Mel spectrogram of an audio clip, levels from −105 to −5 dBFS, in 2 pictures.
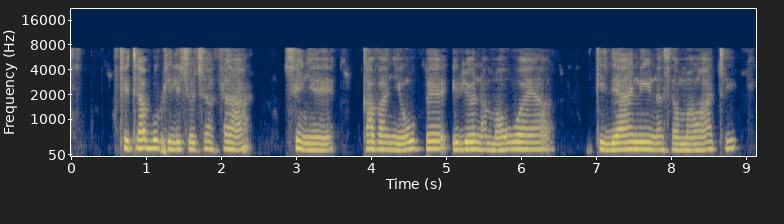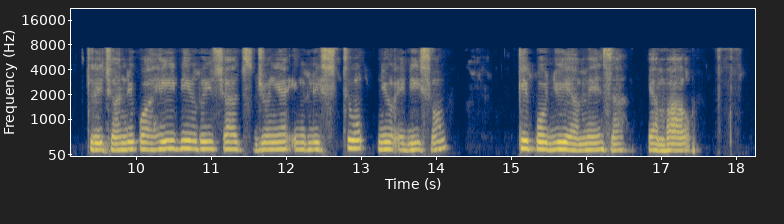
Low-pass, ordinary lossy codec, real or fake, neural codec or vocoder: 7.2 kHz; MP3, 48 kbps; fake; codec, 16 kHz, 4.8 kbps, FACodec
